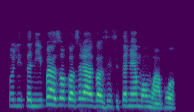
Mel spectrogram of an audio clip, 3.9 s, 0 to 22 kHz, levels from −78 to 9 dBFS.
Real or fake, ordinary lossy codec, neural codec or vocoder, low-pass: fake; none; codec, 16 kHz, 2 kbps, X-Codec, WavLM features, trained on Multilingual LibriSpeech; 7.2 kHz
